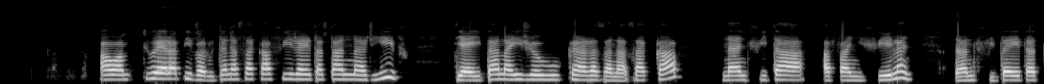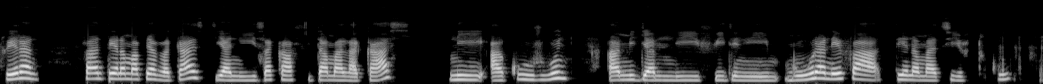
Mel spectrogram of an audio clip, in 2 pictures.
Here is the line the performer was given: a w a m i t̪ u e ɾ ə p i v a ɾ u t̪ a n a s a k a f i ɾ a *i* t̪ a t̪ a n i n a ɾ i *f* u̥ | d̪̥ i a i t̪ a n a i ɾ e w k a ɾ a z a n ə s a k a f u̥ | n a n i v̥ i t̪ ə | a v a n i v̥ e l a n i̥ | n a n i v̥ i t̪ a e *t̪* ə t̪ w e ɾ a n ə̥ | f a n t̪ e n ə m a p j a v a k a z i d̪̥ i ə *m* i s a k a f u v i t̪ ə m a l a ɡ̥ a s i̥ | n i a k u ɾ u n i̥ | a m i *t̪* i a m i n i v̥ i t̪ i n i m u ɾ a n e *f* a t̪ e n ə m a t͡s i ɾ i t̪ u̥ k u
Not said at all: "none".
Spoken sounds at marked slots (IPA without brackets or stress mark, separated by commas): e, v, t̪, n, d̪, f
